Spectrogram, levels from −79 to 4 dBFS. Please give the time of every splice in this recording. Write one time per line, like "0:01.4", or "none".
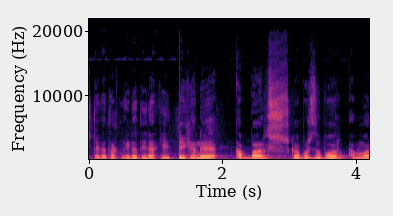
0:01.3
